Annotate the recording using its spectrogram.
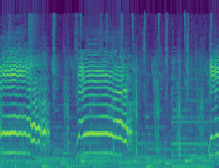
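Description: A goat bleating twice, two long wavering calls, the second starting about a second and a half in, over background music with a steady beat.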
